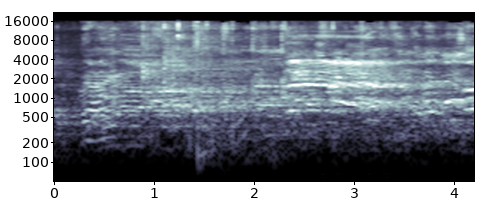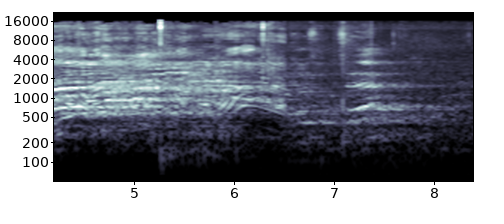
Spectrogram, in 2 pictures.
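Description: A ball thuds against the floor.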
